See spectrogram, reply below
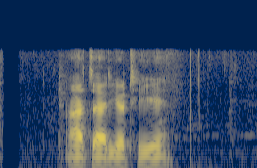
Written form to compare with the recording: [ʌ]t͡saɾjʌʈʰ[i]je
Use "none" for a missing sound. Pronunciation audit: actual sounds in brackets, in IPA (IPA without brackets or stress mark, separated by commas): a, i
